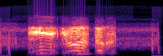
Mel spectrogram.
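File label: Speech Russian; Ground Crew; air is now applied; DCS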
